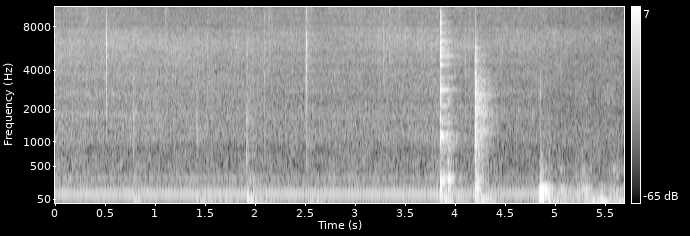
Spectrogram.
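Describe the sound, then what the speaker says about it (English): Sausage frying in its own grease in a pan gives a soft, steady sizzle, broken by a few sharp clicks and scraping knocks of a utensil against the pan near the end. "there's a wee bit of grease starting to come off of here. That'll just help the sausage kind of fry a wee bit"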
